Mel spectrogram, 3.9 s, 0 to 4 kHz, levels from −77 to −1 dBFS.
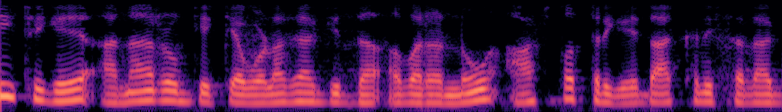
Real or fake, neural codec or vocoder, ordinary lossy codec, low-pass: fake; codec, 16 kHz, 2 kbps, X-Codec, HuBERT features, trained on LibriSpeech; AAC, 24 kbps; 3.6 kHz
